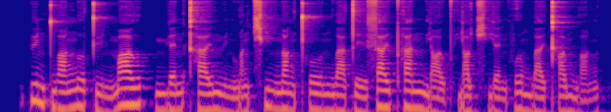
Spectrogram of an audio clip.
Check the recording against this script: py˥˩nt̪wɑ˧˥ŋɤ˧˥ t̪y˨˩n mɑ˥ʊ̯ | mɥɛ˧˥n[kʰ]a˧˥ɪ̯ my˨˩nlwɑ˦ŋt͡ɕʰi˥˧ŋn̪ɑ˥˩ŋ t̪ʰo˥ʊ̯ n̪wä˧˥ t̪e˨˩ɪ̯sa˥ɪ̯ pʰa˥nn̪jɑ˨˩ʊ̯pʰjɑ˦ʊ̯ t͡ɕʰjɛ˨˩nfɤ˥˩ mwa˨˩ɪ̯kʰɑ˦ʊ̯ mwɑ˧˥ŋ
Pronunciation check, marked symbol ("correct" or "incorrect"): correct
